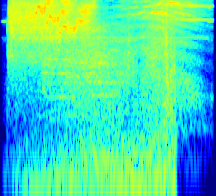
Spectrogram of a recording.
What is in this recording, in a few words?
air lock big hissy suck metal ronk spaceship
